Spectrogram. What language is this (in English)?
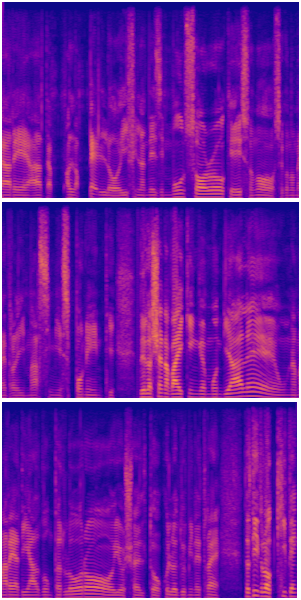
Italian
